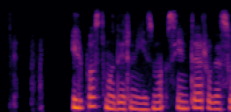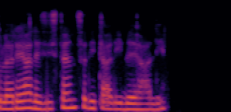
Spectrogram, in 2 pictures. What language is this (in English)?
Italian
